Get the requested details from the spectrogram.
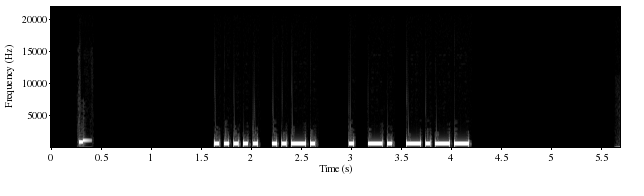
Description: Morse code, heard as a keyed tone, about 25 wpm, 700 Hz. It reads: 5F ENY
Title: Field Day Exchanges Encore - 25wpm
